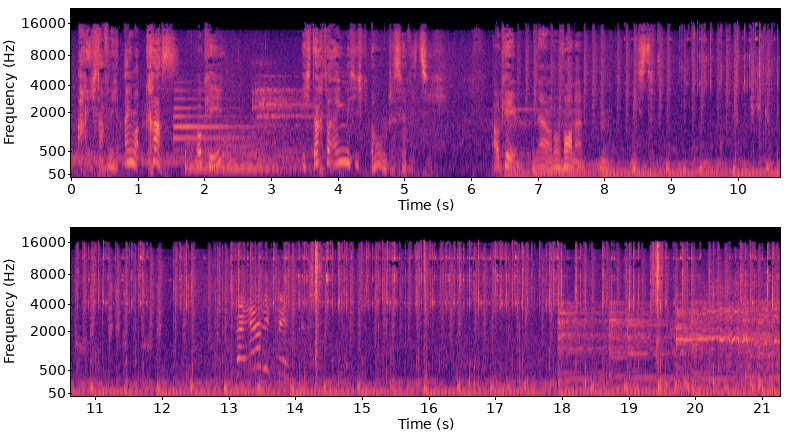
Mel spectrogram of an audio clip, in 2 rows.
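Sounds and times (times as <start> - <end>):
speech: 0.2 - 2.9, 3.4 - 5.6, 6.3 - 9.1
horse hooves clip-clopping at a trotting pace: 6.8 - 21.2
horse whinnying: 13.6 - 21.2.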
